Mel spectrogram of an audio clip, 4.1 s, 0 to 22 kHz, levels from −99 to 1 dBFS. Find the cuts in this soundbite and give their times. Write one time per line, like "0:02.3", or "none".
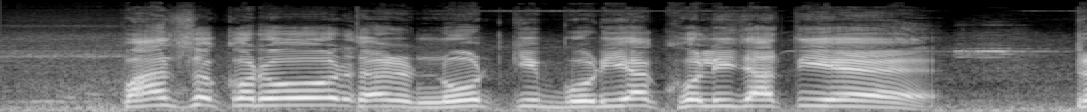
0:01.3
